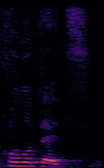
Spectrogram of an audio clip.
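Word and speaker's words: холодець: Oh, holodets. What do you pronounce it as? Holodets.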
